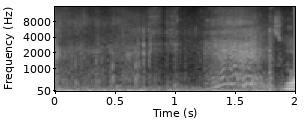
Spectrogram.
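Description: Zipper on a fabric ice-fishing shelter being pulled: a short stroke at the start and a longer one about a second and a half in.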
